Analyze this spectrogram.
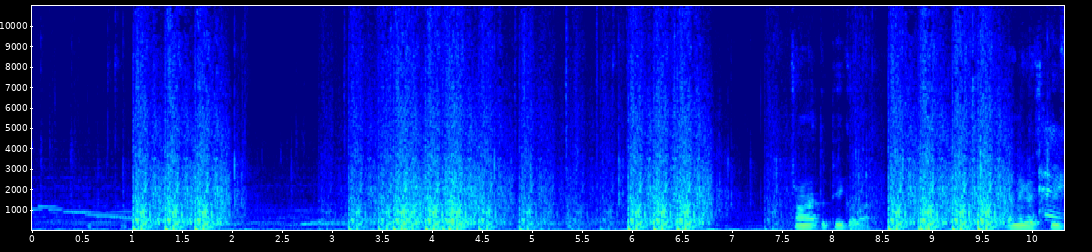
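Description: Rapid gunfire blasts in bursts.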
